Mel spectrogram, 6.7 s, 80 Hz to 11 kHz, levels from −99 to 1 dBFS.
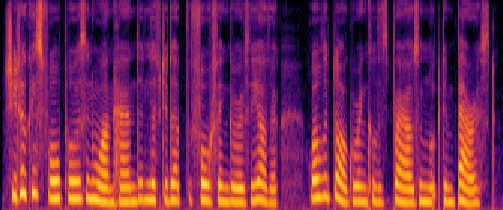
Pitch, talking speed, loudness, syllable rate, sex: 240 Hz, 225 wpm, -16 LUFS, 6.1 syllables/s, female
